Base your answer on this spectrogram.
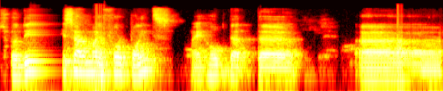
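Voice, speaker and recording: A man's medium-pitched voice, dark and mellow in tone, with a Spanish accent. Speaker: sea captain and maritime official. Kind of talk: panel discussion. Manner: halting, many fillers.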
